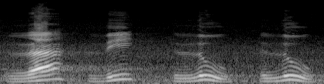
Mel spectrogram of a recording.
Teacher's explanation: Ini hurufnya zal, ujung lidah, ujung gigi.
